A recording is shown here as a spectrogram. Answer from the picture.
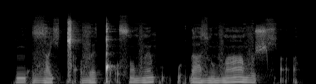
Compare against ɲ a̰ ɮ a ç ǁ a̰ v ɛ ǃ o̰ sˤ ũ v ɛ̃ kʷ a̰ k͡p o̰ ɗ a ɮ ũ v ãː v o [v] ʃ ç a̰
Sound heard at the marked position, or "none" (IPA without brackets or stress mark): none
